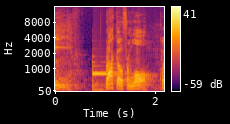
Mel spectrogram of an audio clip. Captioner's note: dinging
